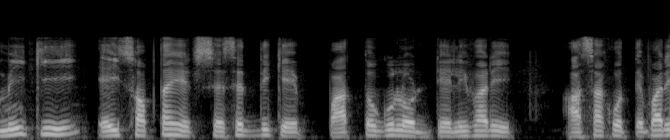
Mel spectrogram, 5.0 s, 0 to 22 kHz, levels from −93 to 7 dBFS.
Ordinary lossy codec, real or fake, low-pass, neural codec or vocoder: none; real; 7.2 kHz; none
